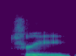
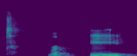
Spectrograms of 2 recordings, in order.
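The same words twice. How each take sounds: First: "tree" as one smooth word, slow and soft; connected tree. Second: "t, r, e" as three separate sounds with gaps; sounds split apart. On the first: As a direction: glide through "tree" without stopping the air. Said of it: "We say tree". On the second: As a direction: sound out "t", "r", "e" one by one. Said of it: "It's not like we go". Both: Shown as a demonstration.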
